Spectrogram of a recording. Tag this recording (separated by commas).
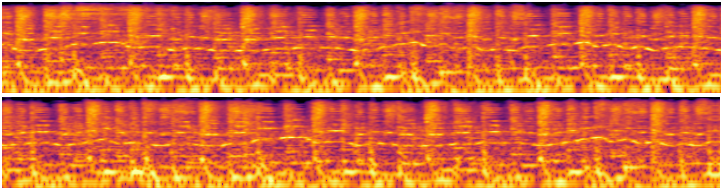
Music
